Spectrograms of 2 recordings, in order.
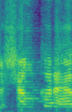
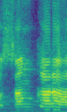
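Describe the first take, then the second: First: Said in the usual way. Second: शंकर said as sankarah. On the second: Shown as a demonstration. Teacher showing Rajasthani fault, शंकर as sankarah. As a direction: start शंकर with a plain 's', not 'sh'. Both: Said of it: "शकार को सकार के रूप में".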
